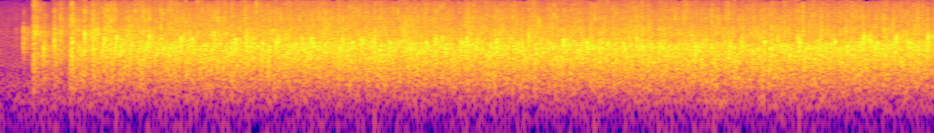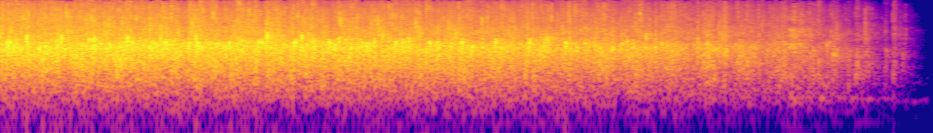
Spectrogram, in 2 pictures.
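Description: An audience claps loudly and steadily, then the applause fades away.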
